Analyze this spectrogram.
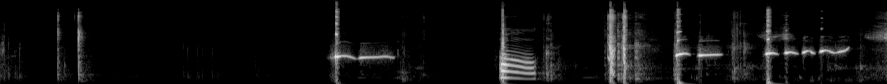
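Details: A female pet Quaker (monk) parakeet guarding her eight eggs gives clear, steady whistles and short chirps broken by sharp clicks; she chirps fearing the eggs will be harmed.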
